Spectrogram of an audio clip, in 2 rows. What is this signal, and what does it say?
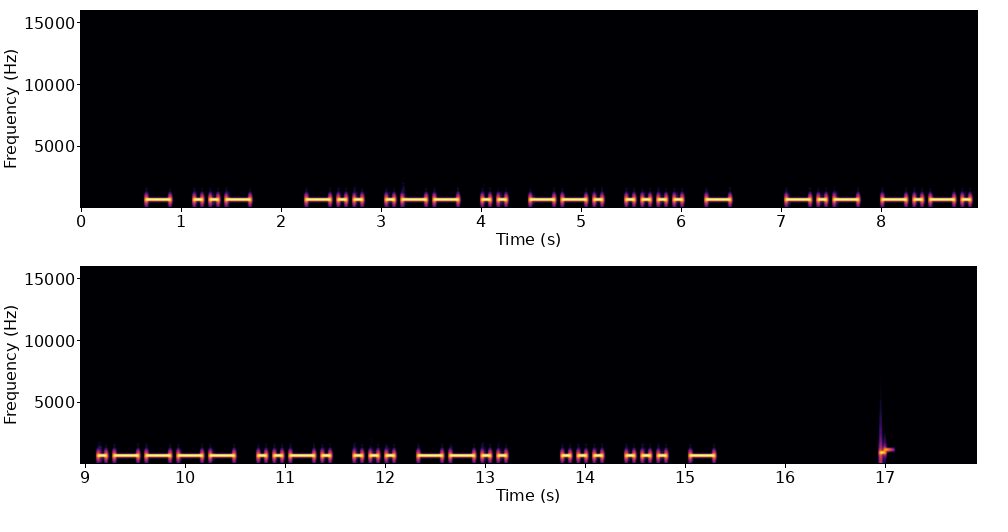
Morse code, heard as a keyed tone, about 15 wpm, 700 Hz. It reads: TU DWIGHT KC1FSZ SST
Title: K1USN SST QSO Practice - 15wpm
